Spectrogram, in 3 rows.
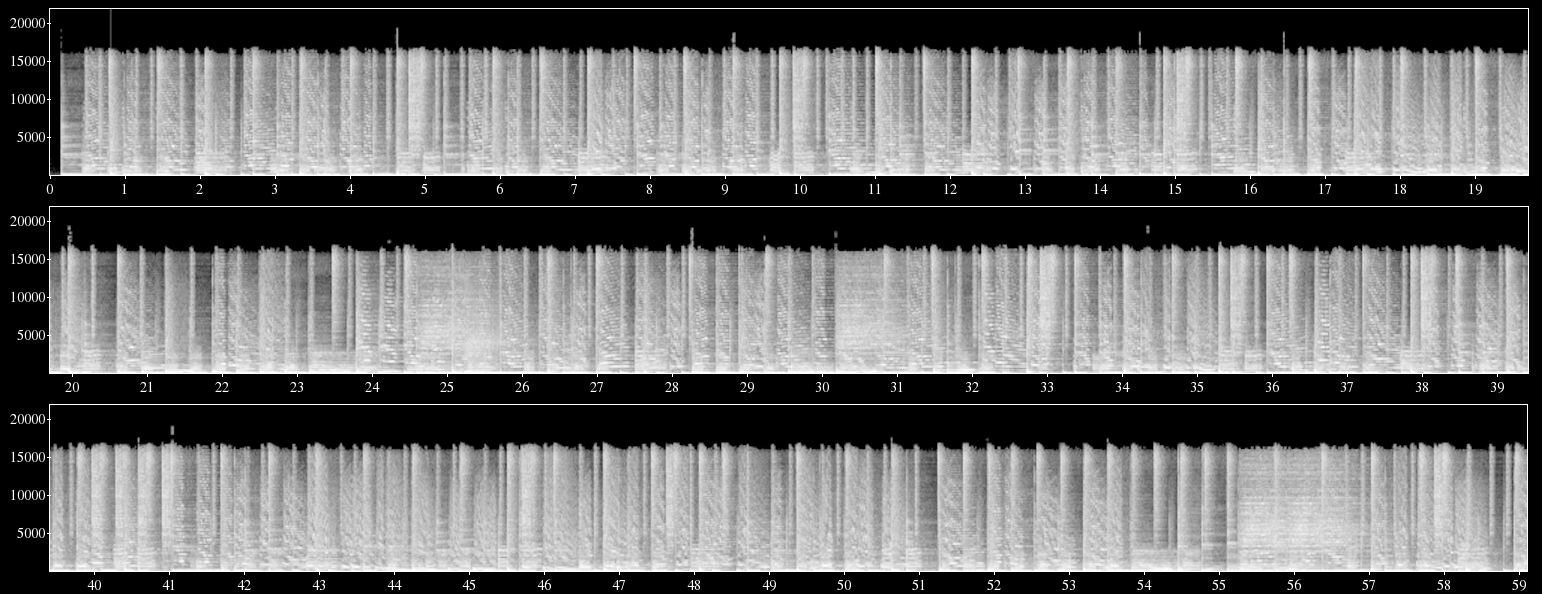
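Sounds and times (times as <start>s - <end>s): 
remix on a sound module: 0.2s - 59.1s.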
